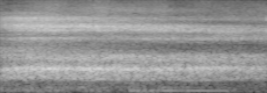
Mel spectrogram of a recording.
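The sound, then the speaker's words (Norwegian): A long, steady breath out during a guided breathing exercise, airy and hissing, sustained for about two seconds with no talking. “Og på utpust kan du slippe tak i den.”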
